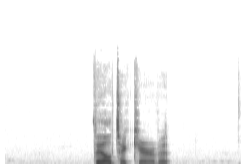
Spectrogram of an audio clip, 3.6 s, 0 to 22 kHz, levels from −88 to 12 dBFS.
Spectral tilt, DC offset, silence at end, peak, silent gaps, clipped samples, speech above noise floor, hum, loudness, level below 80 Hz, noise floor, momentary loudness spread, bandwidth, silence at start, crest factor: -4 dB/octave; under 0.1%; 1.1 s; -6 dBFS; none; under 0.1%; 49 dB; none; -26 LUFS; -72 dBFS; -74 dBFS; 13 LU; 14 kHz; 1.4 s; 24 dB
